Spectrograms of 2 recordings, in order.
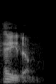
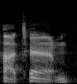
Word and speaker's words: Hatem: Now, those who know of George Haydom will remember him from the CHP episode 62 on 4 noted foreigners buried at Babaoshan Cemetery. George Haydom, who I openly admit I incorrectly pronounced Hatem, was one of the 4.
